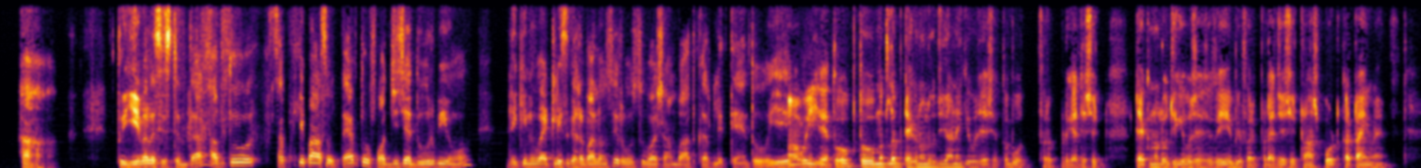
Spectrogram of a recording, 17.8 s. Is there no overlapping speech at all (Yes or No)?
Yes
